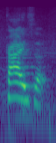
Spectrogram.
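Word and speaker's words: Kaixa: Mas se fala. Se lê Kaisa. Kaisa. Mas se escreve Caixa.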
